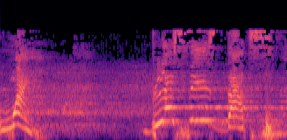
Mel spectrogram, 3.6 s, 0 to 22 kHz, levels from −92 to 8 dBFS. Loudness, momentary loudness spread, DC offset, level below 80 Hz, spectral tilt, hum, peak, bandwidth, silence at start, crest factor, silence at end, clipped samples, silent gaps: -17 LUFS; 21 LU; under 0.1%; -44 dBFS; -3.5 dB/octave; none; -2 dBFS; 10 kHz; 0 s; 18 dB; 0 s; under 0.1%; none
